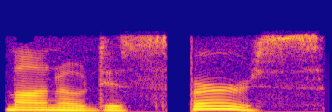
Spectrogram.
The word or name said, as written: monodisperse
